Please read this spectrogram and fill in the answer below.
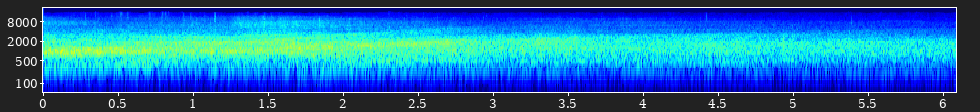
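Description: Road traffic: a car passing, its tyre and engine noise loudest in the first couple of seconds, then fading away.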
